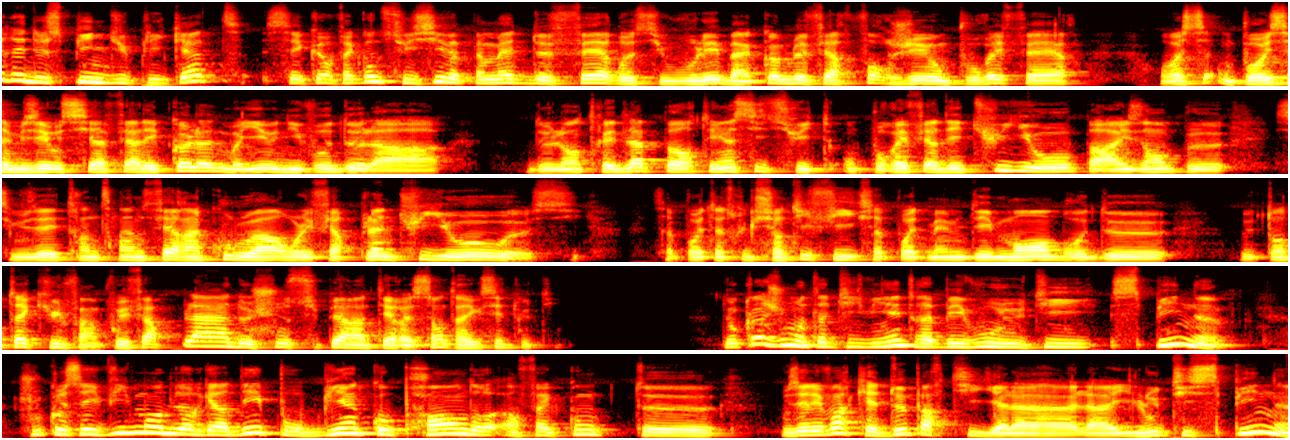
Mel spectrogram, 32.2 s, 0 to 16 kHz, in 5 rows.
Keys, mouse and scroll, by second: 5.1-7.8 scroll down 1, 10.7 scroll down 1.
